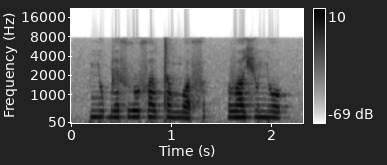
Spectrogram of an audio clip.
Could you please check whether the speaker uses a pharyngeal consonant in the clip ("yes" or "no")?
no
